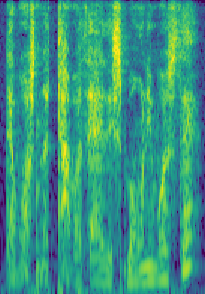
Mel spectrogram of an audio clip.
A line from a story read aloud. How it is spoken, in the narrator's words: whispered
